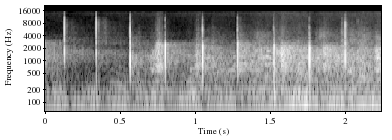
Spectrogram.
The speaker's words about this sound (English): That was a joke clap. You all fell for it.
